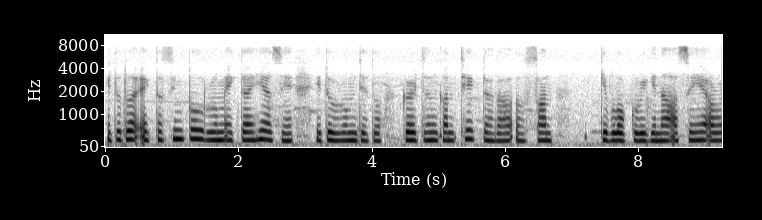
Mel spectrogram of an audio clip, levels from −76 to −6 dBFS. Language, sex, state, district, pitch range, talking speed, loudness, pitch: Nagamese, female, Nagaland, Kohima, 220-235 Hz, 150 wpm, -16 LUFS, 230 Hz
